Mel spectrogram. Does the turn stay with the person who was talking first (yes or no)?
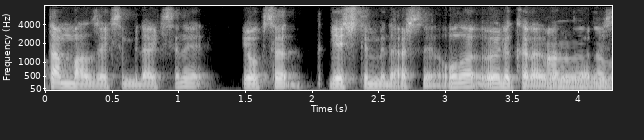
no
